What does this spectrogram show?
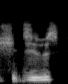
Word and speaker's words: Shih Tzus: I say shitty. I say no, not shitty. Shih Tzus.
